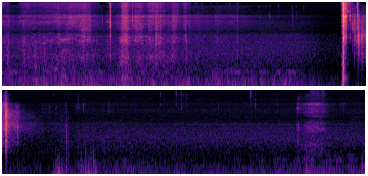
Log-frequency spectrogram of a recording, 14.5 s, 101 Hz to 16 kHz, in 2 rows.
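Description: A Ruger 10/22 rifle fires a single sharp, loud shot while being sighted in. Before it there is a faint outdoor hush, and after it a brief quiet with light rustling.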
